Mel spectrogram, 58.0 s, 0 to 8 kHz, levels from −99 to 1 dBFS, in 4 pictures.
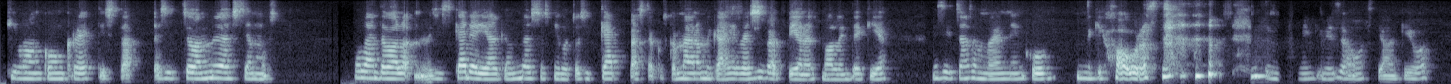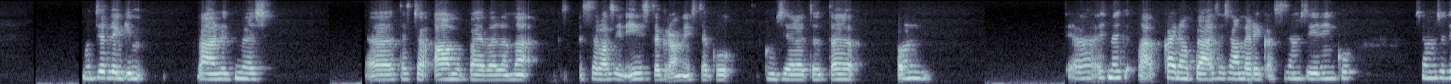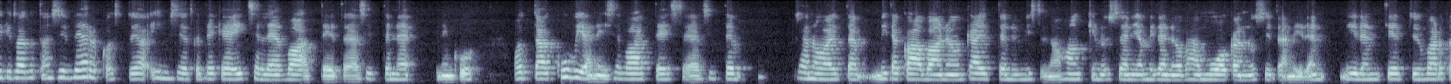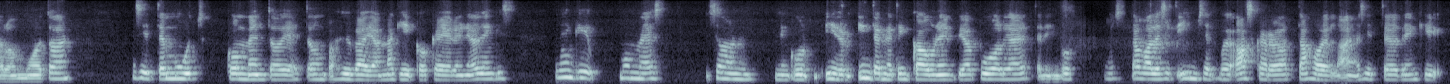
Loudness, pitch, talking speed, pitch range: -21 LUFS, 195 Hz, 150 wpm, 180-210 Hz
